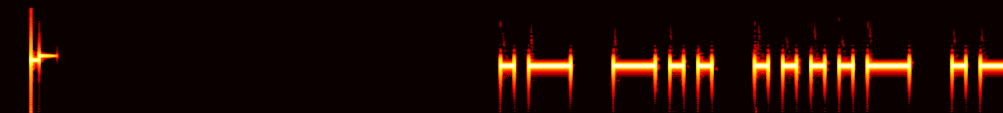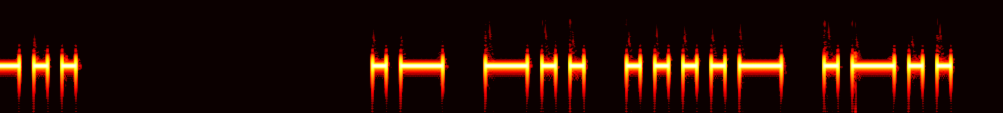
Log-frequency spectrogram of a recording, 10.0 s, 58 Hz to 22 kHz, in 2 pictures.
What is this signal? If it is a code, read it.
Morse code, heard as a keyed tone, about 17 wpm, 700 Hz. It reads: AD4L AD4L
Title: USA Call Signs - 4 Characters - Repeated 3x - 17wpm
